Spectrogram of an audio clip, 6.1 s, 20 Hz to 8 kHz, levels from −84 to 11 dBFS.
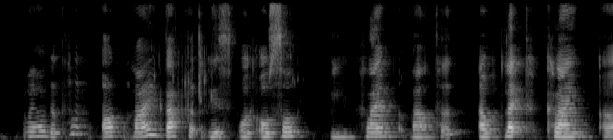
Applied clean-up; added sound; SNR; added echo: neural mask model DeepFilterNet 3.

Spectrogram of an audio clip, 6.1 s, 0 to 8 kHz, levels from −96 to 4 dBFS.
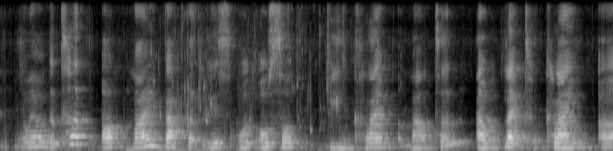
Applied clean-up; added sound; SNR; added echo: neural separator model SepFormer DNS4.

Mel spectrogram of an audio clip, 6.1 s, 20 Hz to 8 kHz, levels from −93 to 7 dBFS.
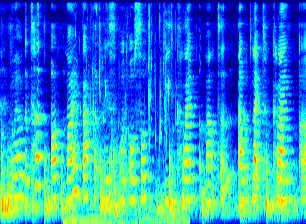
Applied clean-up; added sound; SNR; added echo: none; Water / Liquid; 14 dB; reverberation time 0.6 s.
